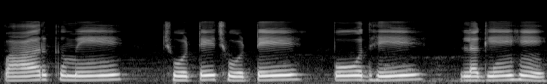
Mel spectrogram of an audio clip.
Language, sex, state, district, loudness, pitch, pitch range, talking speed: Hindi, female, Madhya Pradesh, Bhopal, -10 LUFS, 200 Hz, 190-215 Hz, 65 wpm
